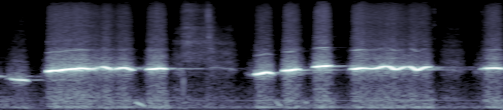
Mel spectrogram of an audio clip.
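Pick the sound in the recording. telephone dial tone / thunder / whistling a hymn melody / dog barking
whistling a hymn melody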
